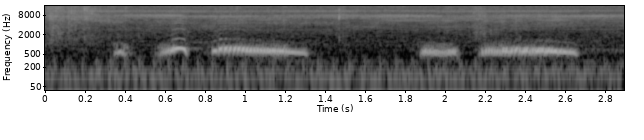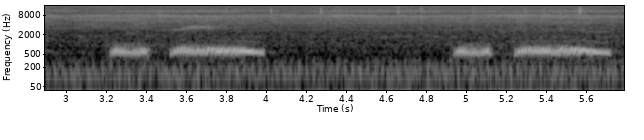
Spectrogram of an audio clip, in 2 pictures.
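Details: Fighting turtle dove giving mellow two-note coos, a quick lead-in note then a longer falling coo, four phrases spaced about a second and a half apart.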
